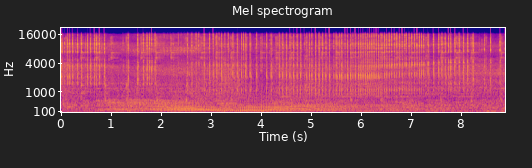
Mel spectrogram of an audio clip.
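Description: Motorcycle engine running in slow traffic at close range, its note rising and then falling again about two to five seconds in.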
